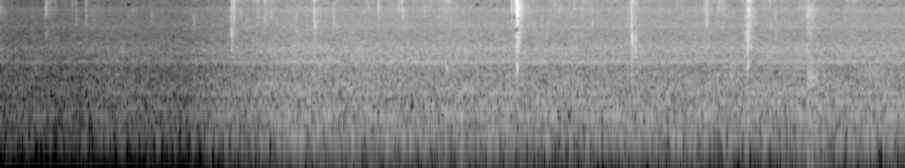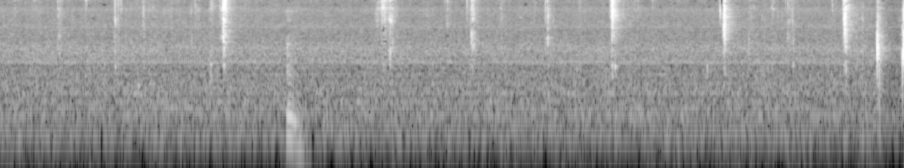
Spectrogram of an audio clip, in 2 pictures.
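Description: Eating sounds from someone working through saucy chicken wings: scattered small wet clicks and smacks over a steady low background hum that comes up about two seconds in. About twelve seconds in there is a short low sound that drops in pitch.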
